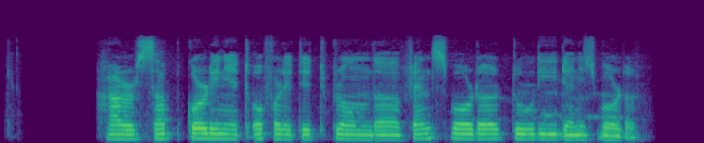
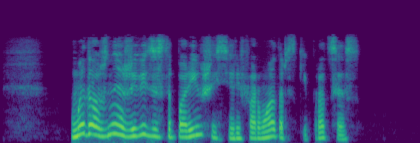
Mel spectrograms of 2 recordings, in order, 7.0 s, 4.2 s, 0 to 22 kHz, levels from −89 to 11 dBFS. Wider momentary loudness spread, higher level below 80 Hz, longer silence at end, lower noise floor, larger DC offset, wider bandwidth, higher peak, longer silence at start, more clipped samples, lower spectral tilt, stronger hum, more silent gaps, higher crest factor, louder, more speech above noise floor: second, 6 LU vs 11 LU; about the same, -60 dBFS vs -56 dBFS; about the same, 0.65 s vs 0.65 s; first, under -90 dBFS vs -83 dBFS; neither; about the same, 8 kHz vs 8 kHz; about the same, -2 dBFS vs -2 dBFS; first, 1 s vs 0.7 s; neither; about the same, -6 dB/octave vs -6 dB/octave; neither; neither; about the same, 16 dB vs 14 dB; about the same, -18 LUFS vs -16 LUFS; first, over 72 dB vs 67 dB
